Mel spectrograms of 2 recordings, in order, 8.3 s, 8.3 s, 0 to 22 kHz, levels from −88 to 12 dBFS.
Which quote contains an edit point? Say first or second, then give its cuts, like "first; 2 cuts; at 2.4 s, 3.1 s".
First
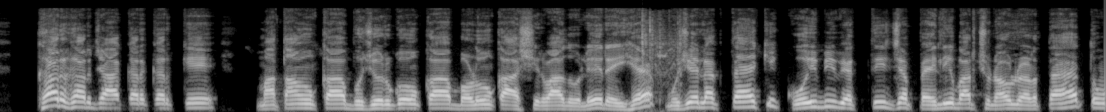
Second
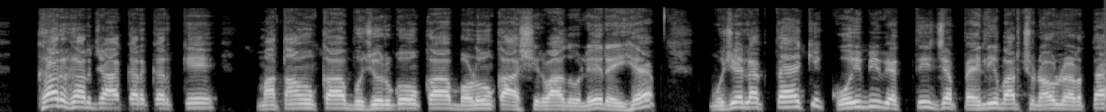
first; 1 cut; at 5.0 s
